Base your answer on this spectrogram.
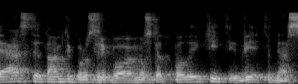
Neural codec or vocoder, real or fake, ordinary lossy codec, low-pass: none; real; Opus, 16 kbps; 10.8 kHz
